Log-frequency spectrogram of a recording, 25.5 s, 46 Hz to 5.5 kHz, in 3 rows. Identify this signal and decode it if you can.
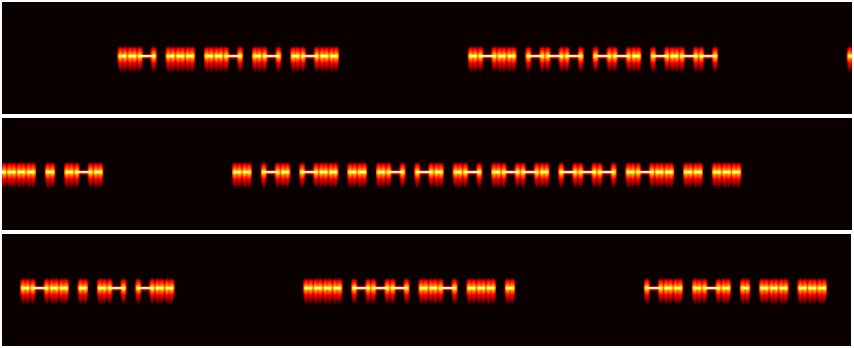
Morse code, heard as a keyed tone, about 25 wpm, 550 Hz. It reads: USUAL LOGY HER INDIANAPOLIS LEAD HOUSE DRESS
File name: Ultimate Word List / 25WPM Ultimate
